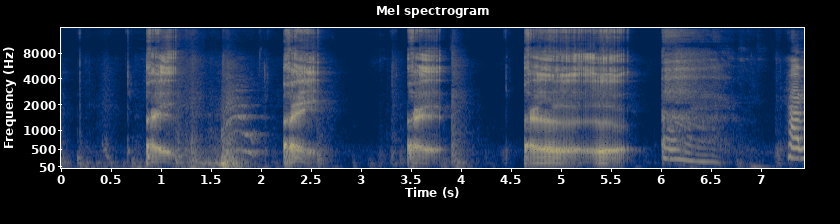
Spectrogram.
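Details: Person burping after lunch: five loud, drawn-out voiced belches in a row separated by short pauses; repeated burping, belching.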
